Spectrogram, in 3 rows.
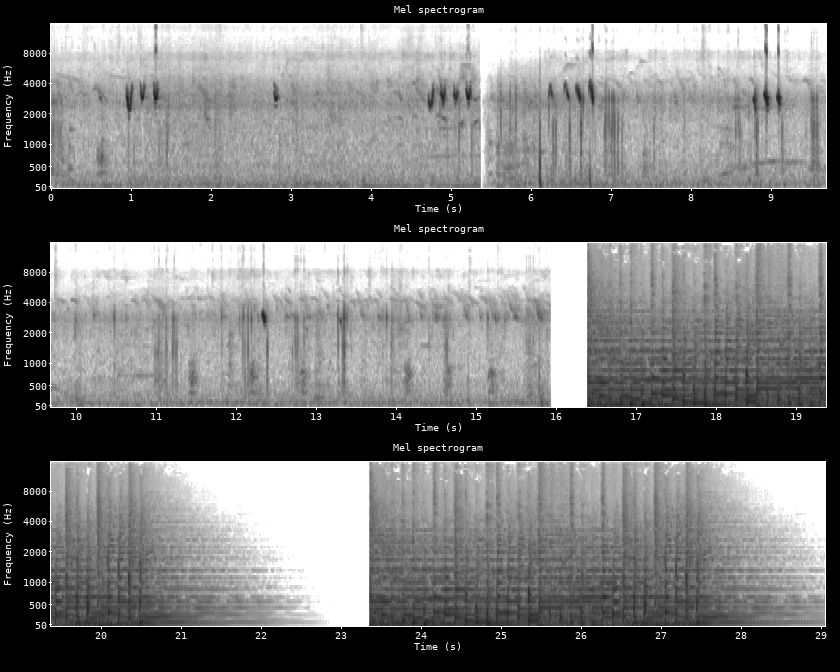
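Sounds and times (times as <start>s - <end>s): chickens chirping and peeping: 0.0s - 16.0s.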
